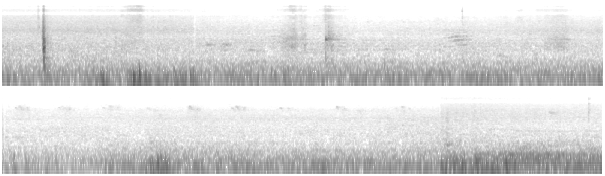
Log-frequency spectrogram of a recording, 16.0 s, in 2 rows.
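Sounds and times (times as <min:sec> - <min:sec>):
low steady rumble: 0:13.9 - 0:16.0.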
